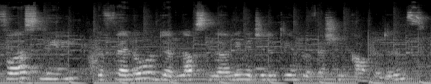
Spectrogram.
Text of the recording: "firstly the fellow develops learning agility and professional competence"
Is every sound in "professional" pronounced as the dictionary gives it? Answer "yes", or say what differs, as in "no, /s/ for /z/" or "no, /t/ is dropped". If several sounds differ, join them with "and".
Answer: no, /n/ is dropped and /n/ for /l/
